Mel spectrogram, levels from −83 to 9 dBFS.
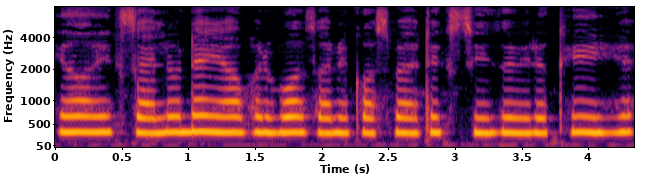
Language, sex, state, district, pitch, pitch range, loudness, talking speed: Hindi, female, Himachal Pradesh, Shimla, 325 Hz, 320-335 Hz, -11 LUFS, 180 wpm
